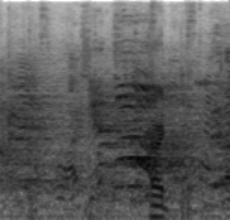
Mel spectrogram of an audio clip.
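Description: Basketball bouncing on a hardwood gym floor during play, heard under the commentary.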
